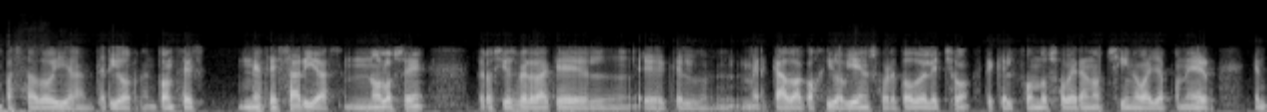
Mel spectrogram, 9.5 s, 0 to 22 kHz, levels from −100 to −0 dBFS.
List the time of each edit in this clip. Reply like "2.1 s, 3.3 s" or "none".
7.3 s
